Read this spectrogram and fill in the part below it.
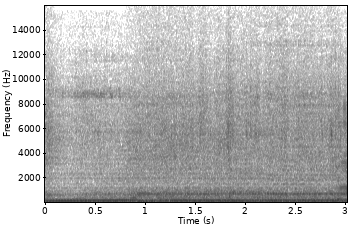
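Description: Drift car engine revving hard on a warm-up lap across a frozen lake, a loud close mid-pitched drone with a rising rev partway through, then held at high revs.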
